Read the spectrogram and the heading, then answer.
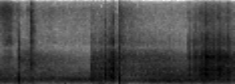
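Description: Several fireworks and firecrackers pop and bang outside in quick, irregular bursts, some sharp cracks and a couple of deeper thumps, over a steady hiss of background noise.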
